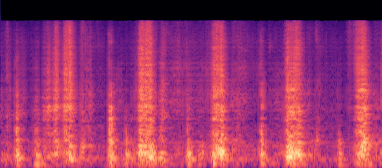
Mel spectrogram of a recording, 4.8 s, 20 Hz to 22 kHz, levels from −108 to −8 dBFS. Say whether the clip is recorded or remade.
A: remade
